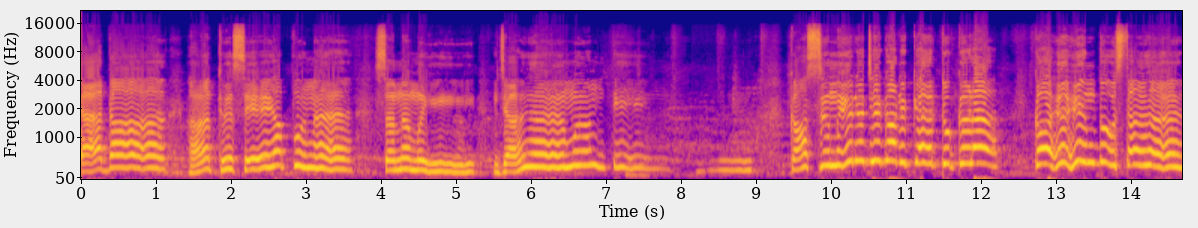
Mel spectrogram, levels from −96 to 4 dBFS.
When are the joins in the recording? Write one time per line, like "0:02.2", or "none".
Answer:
0:07.5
